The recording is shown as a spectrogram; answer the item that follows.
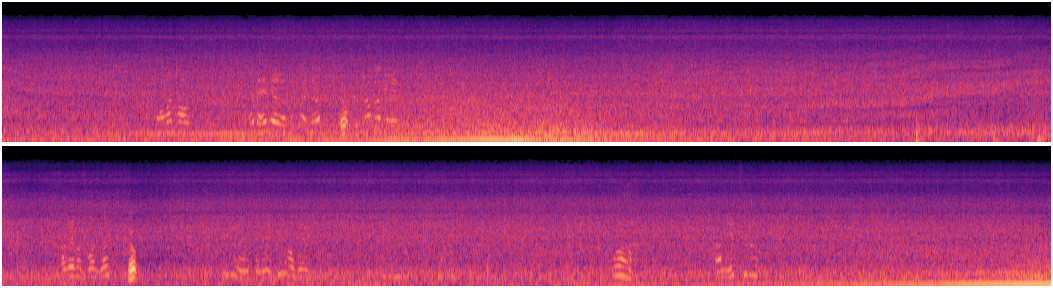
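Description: A small camera drone in flight: a steady rushing of propeller noise and wind on its microphone, swelling to a heavier low rumble a few seconds in and again at the end, with faint distant voices or chirps now and then.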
